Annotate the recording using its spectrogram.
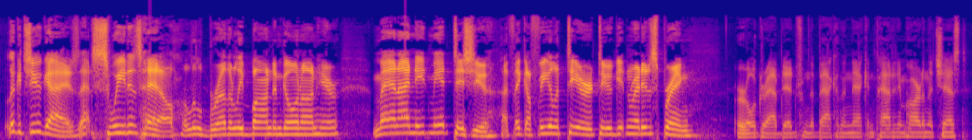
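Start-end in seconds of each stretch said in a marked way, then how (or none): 0.1-8.7 loud, high, mocking gush; sarcastic. A narrator's reading. Fishing buddy mocks the brothers' bonding, sarcastic. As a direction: lay on the fake sentiment thick. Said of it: "commenting sarcastically".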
